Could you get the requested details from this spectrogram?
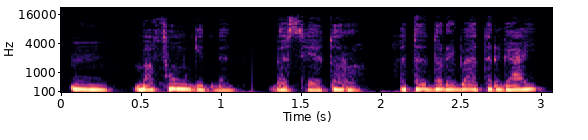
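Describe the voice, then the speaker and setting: A woman voicing a mysterious ageless man with an Egyptian accent, who speaks in a calm, low, quietly menacing way. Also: racing, breathy edge, no echo. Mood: eerie calm.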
